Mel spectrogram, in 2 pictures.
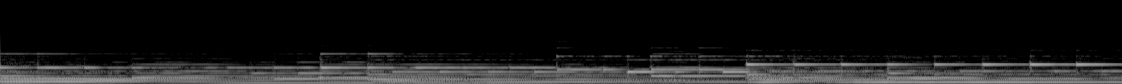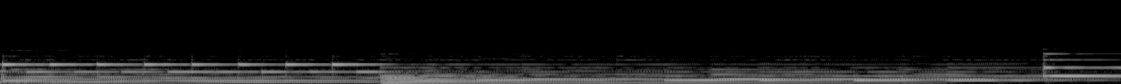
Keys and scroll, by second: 11.8 Return, 14.2 shift+d, 16.6 l, 19.1 Return.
